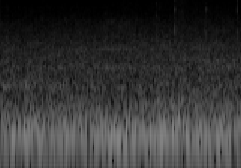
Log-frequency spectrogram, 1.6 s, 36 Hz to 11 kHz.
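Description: Mercedes Sprinter all-wheel-drive chassis engine idling on a 2025 Winnebago EKKO 23B with the hood open, a faint, steady low rumble with no other sounds.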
